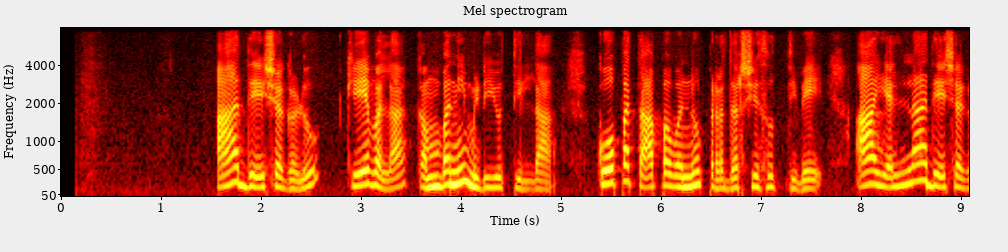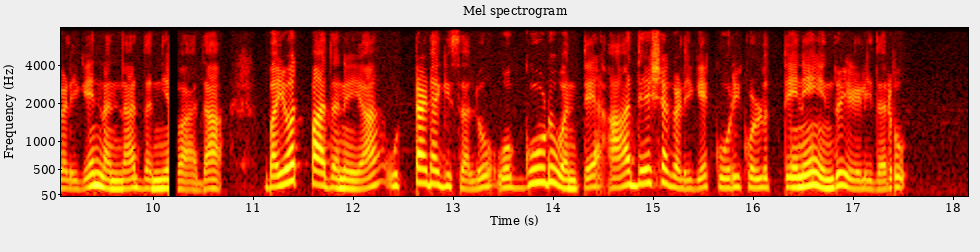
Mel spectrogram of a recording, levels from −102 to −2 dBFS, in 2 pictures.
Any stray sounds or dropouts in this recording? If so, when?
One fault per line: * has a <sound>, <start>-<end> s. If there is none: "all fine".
* has a dropout, 10.1-10.2 s
* has a dropout, 17.4-17.4 s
